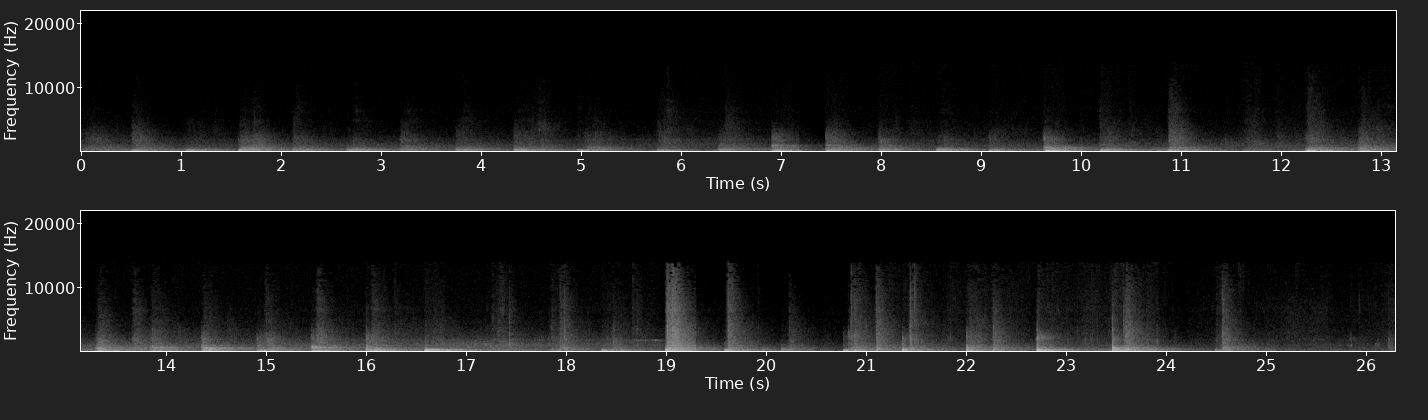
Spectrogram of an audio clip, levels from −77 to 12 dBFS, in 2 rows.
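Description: At 7.19 to 7.45 s and again from 19.31 to 20.89 s the sound abruptly drops by about 6 dB and then snaps back. That's most likely one channel dropping out: with one side gone, the mono sum keeps only half the shared content, and anything carried only on the lost side vanishes.

At 15.77 s and 22.11 to 22.13 s there are short blips, which points to damaged data in the compressed stream. The decoder hits bad bytes, misreads or rejects those frames, loses sync and hunts for the next frame header.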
